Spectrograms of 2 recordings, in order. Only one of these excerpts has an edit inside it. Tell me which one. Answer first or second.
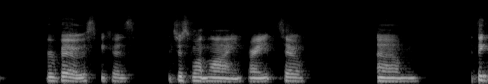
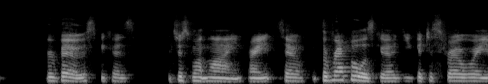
second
